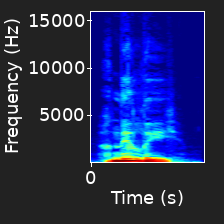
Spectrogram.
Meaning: 1. rotten, putrid 2. damp (weather, climate)
- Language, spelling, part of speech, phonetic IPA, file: Ukrainian, гнилий, adjective, [ɦneˈɫɪi̯], Uk-гнилий.ogg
